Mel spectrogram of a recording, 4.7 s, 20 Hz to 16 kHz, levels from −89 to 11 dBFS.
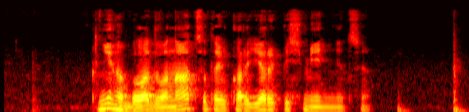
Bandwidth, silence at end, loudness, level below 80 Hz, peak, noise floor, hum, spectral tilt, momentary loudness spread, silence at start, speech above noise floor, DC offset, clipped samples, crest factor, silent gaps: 11.5 kHz; 0.1 s; -17 LUFS; -48 dBFS; 0 dBFS; -62 dBFS; none; -7 dB/octave; 19 LU; 0.95 s; 46 dB; under 0.1%; under 0.1%; 18 dB; none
